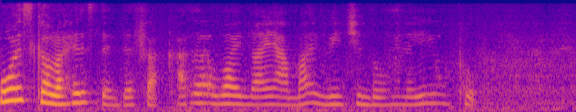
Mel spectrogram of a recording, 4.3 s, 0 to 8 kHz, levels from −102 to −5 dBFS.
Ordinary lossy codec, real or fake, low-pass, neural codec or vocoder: none; fake; 7.2 kHz; codec, 16 kHz in and 24 kHz out, 0.6 kbps, FocalCodec, streaming, 2048 codes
